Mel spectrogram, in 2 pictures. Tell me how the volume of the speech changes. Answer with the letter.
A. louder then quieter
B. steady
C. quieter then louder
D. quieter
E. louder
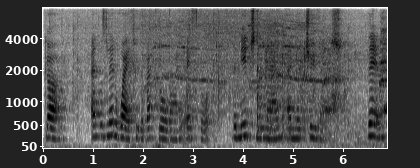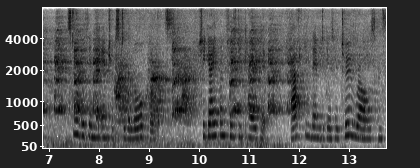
B.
